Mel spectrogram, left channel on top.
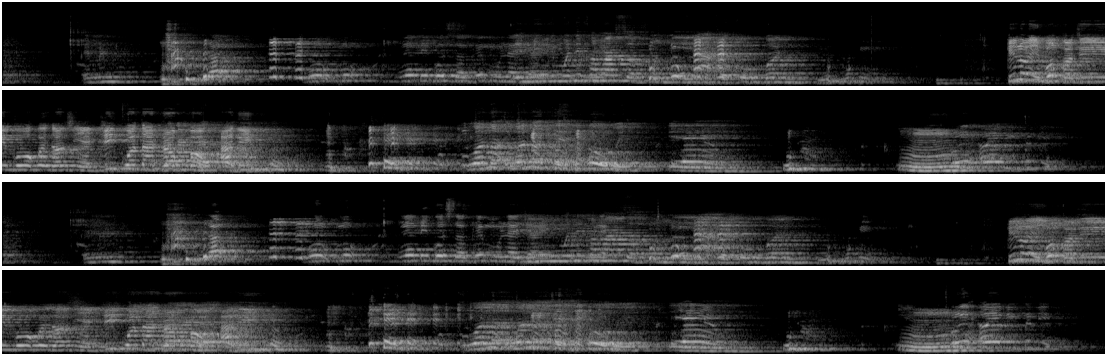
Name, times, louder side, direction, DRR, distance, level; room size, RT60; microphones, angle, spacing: voice 1, 0.8-1.3 5.1-8.0 12.4-13.8 15.6-17.4 17.7-18.2, left 1 dB, 55° left, 1 dB, 4.9 m, -30 dB
voice 2, 1.6-1.9 2.7-3.0 6.5-7.2 8.2-8.5 10.1-13.6 14.3-14.4 14.7-14.8 18.8-19.2 20.0-20.7, left 3 dB, 70° left, 6 dB, 4.6 m, -27 dB
voice 3, 3.0-6.1 6.7-6.9 8.6-8.7 11.4-11.5 13.5-13.9 14.7-15.7 16.6-17.0 17.7-18.4 19.9-20.2 20.5-21.5, right 2 dB, 65° right, 8 dB, 3.6 m, -32 dB
26.0 x 25.0 x 8.0 m, 1.3 s
head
